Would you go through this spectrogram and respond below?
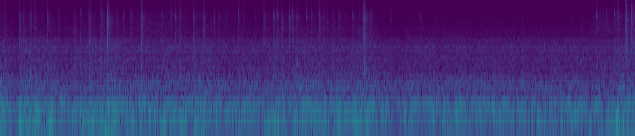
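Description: Clacking computer keyboard typed on steadily, soft rapid key taps running throughout over a constant low hum, with no one speaking.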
